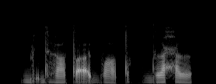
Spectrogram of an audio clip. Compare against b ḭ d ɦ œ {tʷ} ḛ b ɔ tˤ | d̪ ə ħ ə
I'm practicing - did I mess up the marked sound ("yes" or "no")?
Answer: yes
